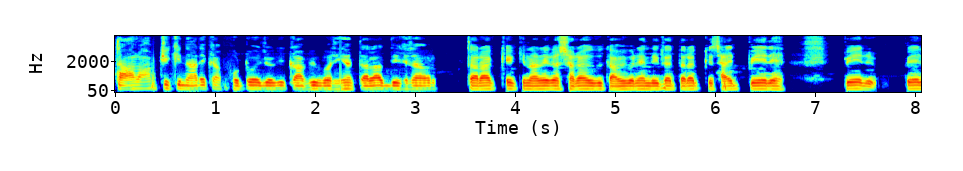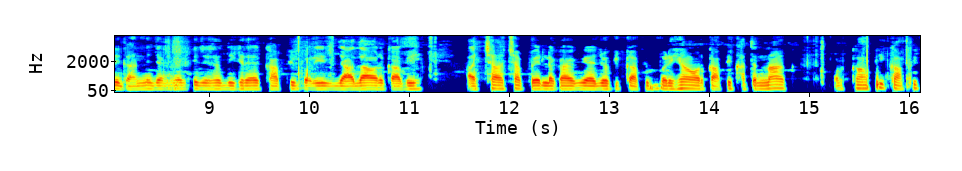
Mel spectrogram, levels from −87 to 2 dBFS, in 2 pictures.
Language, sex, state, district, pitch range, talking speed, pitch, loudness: Hindi, male, Jharkhand, Jamtara, 125-130 Hz, 230 wpm, 125 Hz, -17 LUFS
